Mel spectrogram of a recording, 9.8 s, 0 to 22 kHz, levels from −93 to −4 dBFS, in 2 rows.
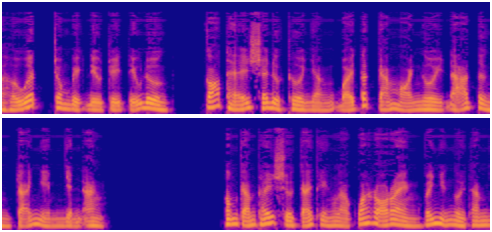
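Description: Throughout, crude rate conversion duplicates samples without filtering, fitting a 32 kHz to 44.1 kHz change, leaving inharmonic fizz roughly 30 dB below the speech.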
